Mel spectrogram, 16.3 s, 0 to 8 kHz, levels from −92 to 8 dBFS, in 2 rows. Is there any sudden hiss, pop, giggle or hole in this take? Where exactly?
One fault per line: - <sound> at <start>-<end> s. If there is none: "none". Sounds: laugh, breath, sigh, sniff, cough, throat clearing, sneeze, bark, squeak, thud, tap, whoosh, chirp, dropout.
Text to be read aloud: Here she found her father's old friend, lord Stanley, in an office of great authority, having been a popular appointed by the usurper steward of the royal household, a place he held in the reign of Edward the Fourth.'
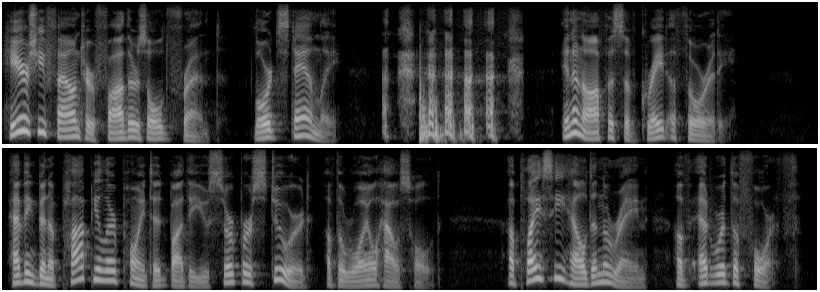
- laugh at 3.8-5.2 s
